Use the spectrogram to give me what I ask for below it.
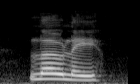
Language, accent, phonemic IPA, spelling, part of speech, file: English, US, /ˈloʊli/, lowly, adjective / adverb, En-us-lowly.ogg
- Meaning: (adjective) 1. Not high; not elevated in place; low 2. Low in rank or social importance 3. Not lofty or sublime; humble 4. Having a low esteem of one's own worth; humble; meek; free from pride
